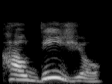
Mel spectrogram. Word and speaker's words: caudillo: a Familiar Figure of Caudillo in Trump. Now, caudillo, I hope I'm pronouncing that correctly. It's a Spanish word.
